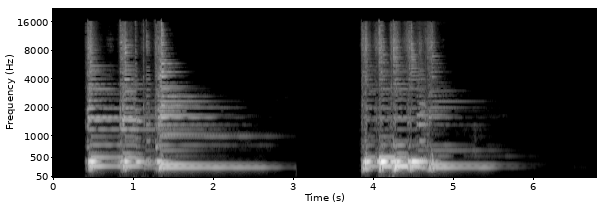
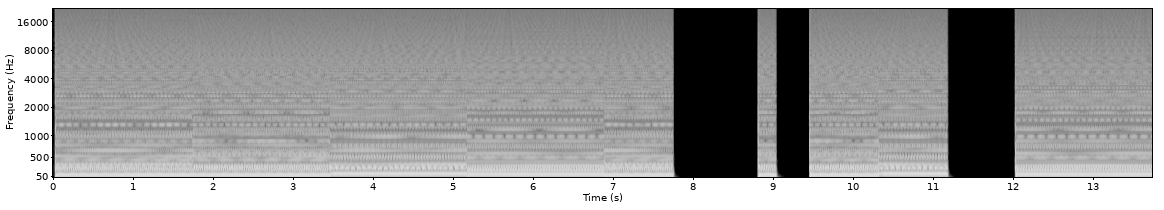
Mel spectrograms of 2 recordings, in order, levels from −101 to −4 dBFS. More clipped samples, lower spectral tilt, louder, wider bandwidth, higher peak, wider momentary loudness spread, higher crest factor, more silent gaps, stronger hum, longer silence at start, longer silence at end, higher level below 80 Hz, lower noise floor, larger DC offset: neither; about the same, -3 dB/octave vs -4 dB/octave; second, -25 LUFS vs -17 LUFS; second, 16 kHz vs over 20 kHz; second, -6 dBFS vs 0 dBFS; first, 23 LU vs 2 LU; first, 22 dB vs 16 dB; second, none vs 7.82-8.80 s, 9.12-9.44 s, 11.25-12.01 s; neither; first, 0.4 s vs 0 s; first, 1.65 s vs 0 s; second, -84 dBFS vs -34 dBFS; about the same, under -90 dBFS vs under -90 dBFS; neither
